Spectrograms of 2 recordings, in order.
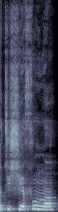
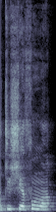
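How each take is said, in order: Both takes have the same delivery.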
